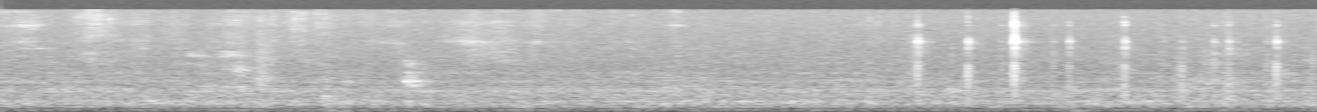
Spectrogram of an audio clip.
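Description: The wooden back of a small solid wooden nail brush, held in one hand, is tapped with long painted fingernails. After a quiet, soft-rustling stretch, seven quick, sharp ticking taps sound close together near the end, each dying away almost instantly.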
